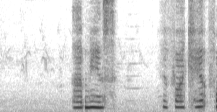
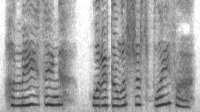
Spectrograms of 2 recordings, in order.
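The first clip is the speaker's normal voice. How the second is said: higher, louder delighted exclamation; 7 semitones higher, 3 dB louder than usual. Acted. Girl tastes the child's potato mochi, higher and delighted. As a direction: gush over the flavor.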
